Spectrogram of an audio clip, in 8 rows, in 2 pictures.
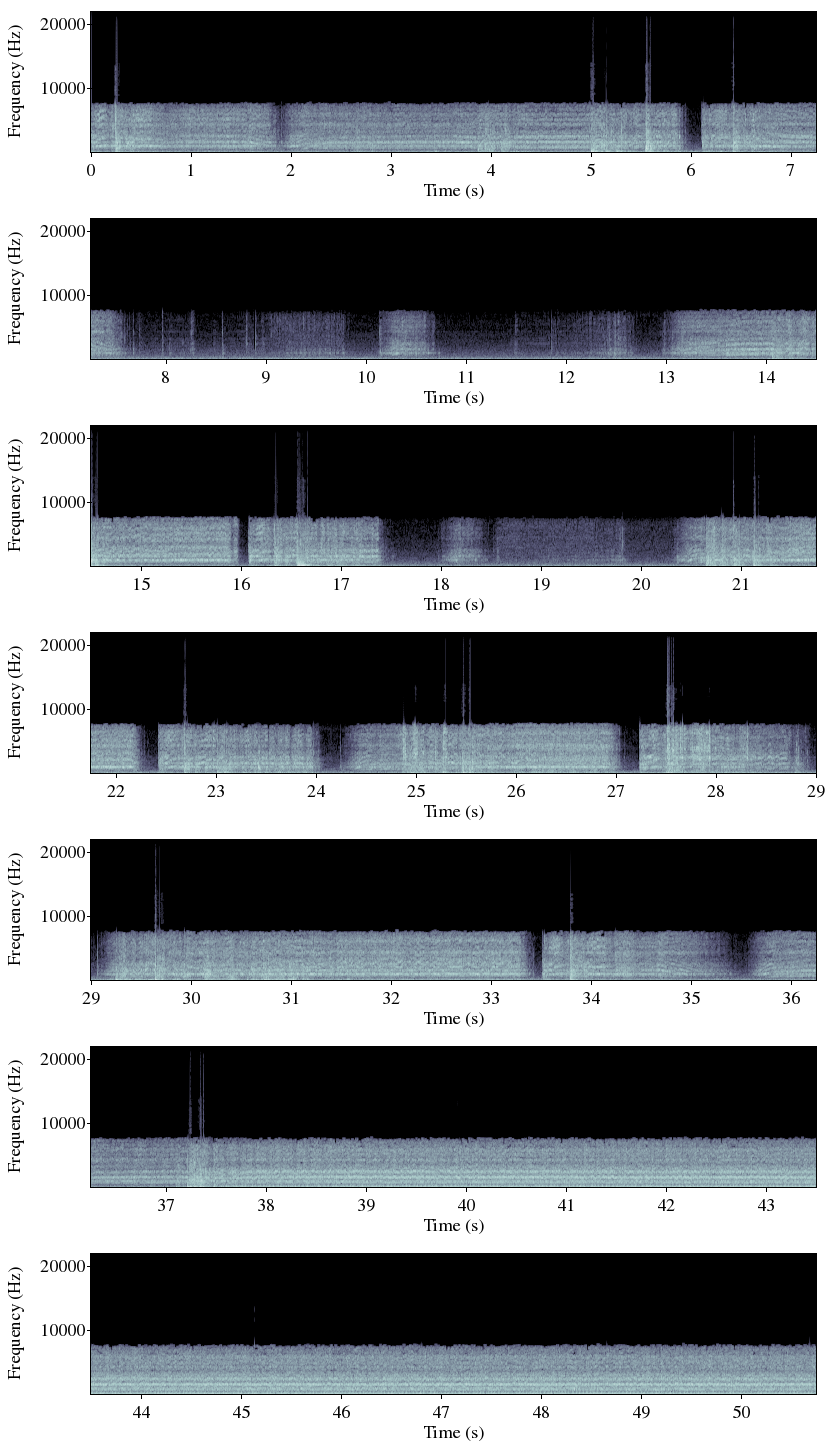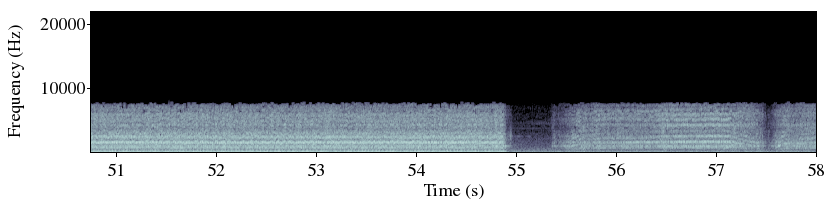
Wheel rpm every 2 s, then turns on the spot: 210, 190, 190, 140, 10, 10, 70, 230, 160, 10, 150, 190, 160, 230, 130, 270, 240, 130, 210, 220, 220, 220, 220, 210, 210, 210, 210, 150, 170.
18-20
